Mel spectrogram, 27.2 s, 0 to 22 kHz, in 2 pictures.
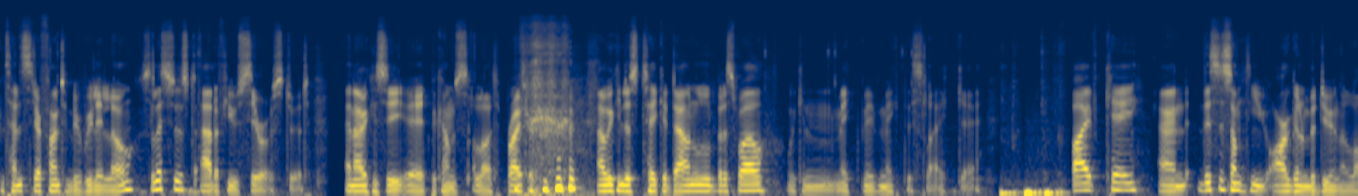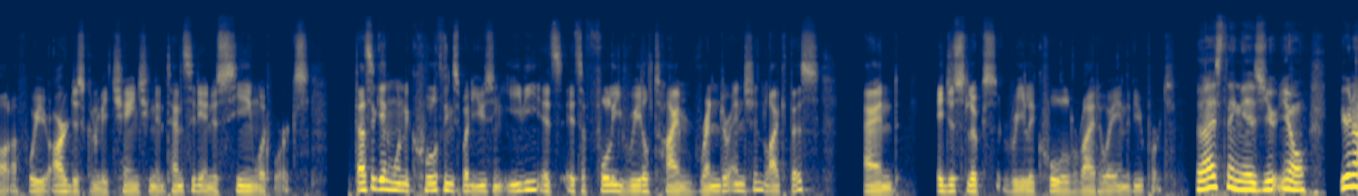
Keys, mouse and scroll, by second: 2.0-2.9 drag, 5.7-14.7 drag, 25.6-27.1 middle drag, 25.8 click.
